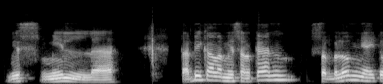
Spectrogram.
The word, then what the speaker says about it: Bismillah: Kalau sebelumnya berharokat kasroh maka tidak, seperti Bismillah. Ya, itu tipis lamnya. Bismillah.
